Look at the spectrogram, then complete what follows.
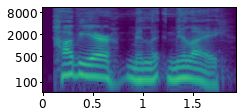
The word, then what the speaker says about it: Milei: They are from Javier Milei.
